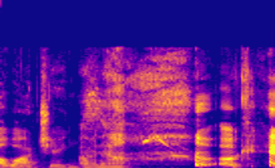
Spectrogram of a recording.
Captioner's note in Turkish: kıkırdar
